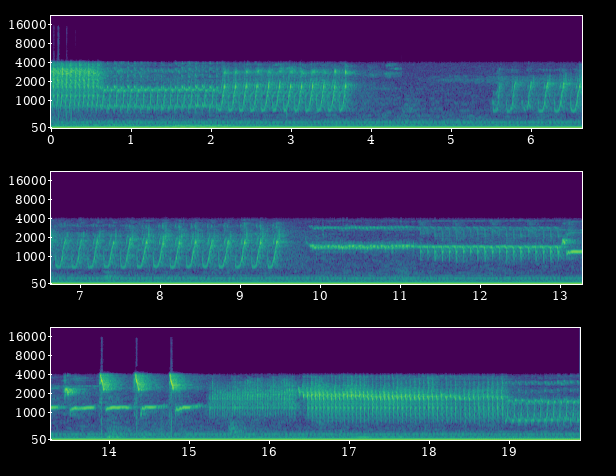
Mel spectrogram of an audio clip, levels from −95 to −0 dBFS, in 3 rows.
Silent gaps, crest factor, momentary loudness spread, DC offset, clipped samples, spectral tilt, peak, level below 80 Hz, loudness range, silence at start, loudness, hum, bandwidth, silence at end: none; 26 dB; 17 LU; 7%; under 0.1%; 1 dB/octave; -4 dBFS; -48 dBFS; 13 LU; 0 s; -26 LUFS; none; 4.5 kHz; 0 s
